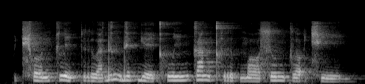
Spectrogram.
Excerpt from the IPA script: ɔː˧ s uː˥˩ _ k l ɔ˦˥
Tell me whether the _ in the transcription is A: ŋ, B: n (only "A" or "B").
A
